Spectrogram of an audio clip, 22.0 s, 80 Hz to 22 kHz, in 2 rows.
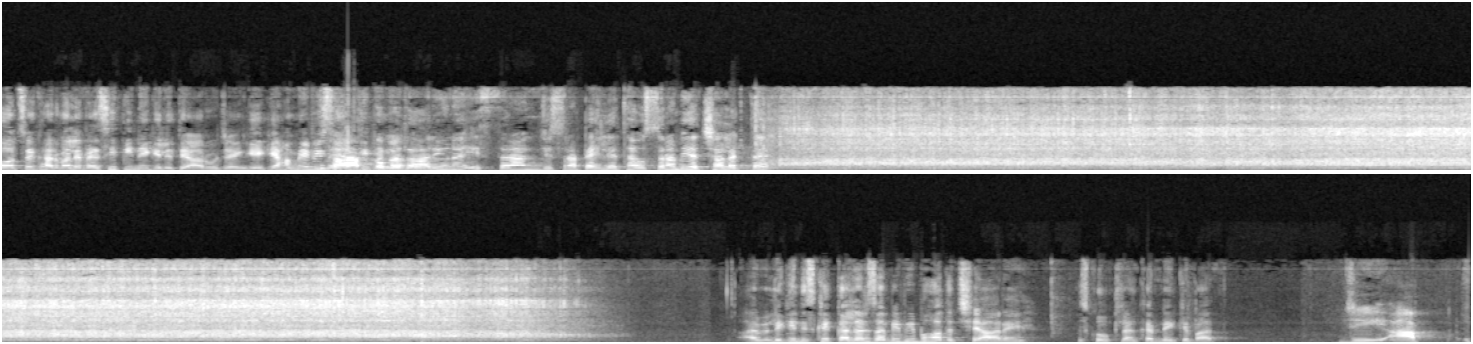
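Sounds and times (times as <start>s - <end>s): blender running: 5.7s - 15.8s.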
